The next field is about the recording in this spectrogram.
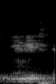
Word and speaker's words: Vivit: Das Akzent für Professor Burger dürfte nicht auf Fides gesetzt, da Glaube in diesem Sinne nur als Instrument dient. Richtig gestellt fällt die Betonung auf Vivit, da Leben das Ende und Zweck sei.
